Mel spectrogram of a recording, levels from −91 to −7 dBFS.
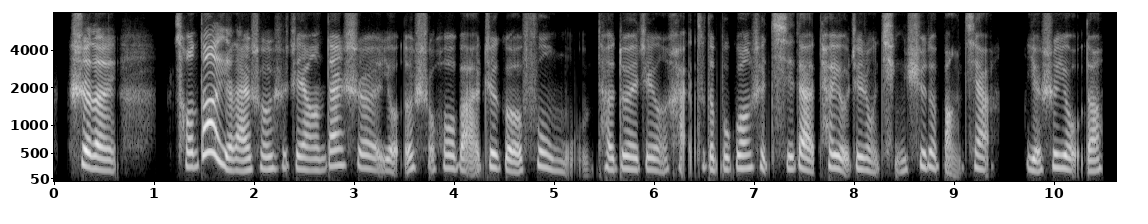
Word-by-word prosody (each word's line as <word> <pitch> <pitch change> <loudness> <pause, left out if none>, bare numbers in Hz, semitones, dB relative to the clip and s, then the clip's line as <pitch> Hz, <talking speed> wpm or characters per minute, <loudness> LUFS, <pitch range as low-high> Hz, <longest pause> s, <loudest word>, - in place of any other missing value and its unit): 是 275 -3 +7
的， 200 -5 +4 0.6
从 260 -1 0
道 - - +7
理 290 - +3
来 195 -1 +3
说 220 +1 -3
是 245 - -8
这 235 - -3
样。 200 -1 -1
但 275 +3 +2
是 235 -6 -2
有 - - -2
的 - - -3
时 - - -3
候 240 -3 -3
吧， - - -1
这 250 -2 +1
个 190 -6 +1
父 250 +2 -4
母， 190 -2 -15
他 215 -5 -2
对 220 -1 0
这 215 +1 -3
个 195 - -6
孩 - - -4
子 - - -9
的 215 - -2
不 215 - -4
光 235 +2 0
是 - - -3
期 225 - 0
待， 225 -4 +4
他 255 - -2
有 235 - +2
这 225 - -1
种 195 -4 -5
情 185 - -3
绪 255 +5 -1
的 260 -2 -1
绑 270 - -6
架。 - - -1 0.4
也 195 -4 -1
是 250 +4 0
有 230 -2 0
的。 190 +4 -1
225 Hz, 260 characters per minute, -25 LUFS, 205-245 Hz, 0.6 s, 是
